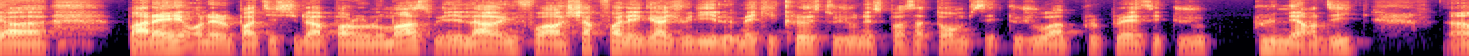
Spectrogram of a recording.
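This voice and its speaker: A man's voice: mid-range voice, fairly bright tone. A man giving a scornful, sarcastic spoken review of rap lyrics, with frequent hesitations and pointed asides. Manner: scornful, sarcastic, leans on "n'est-ce pas" and hesitant fillers.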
